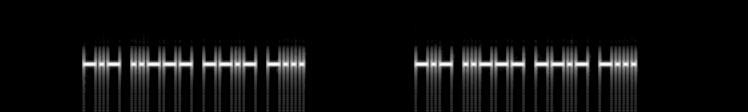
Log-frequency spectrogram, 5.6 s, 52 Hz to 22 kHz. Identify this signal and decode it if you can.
Morse code, heard as a keyed tone, about 40 wpm, 700 Hz. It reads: K2QB K2QB
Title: Call Signs Repeated 3x - 40wpm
